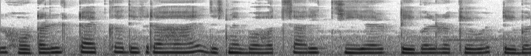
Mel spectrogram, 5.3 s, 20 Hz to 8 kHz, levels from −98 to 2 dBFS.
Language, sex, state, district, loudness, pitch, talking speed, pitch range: Hindi, female, Haryana, Rohtak, -15 LUFS, 215 Hz, 170 wpm, 205-230 Hz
